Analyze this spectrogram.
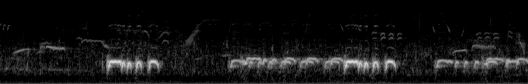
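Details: Local zebra dove in full song with a big 'khong' voice, used to stimulate other doves: rapid rolling coo phrases near one pitch, a loud stuttering burst, then softer trilled runs, with thin high chirps of other birds behind.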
